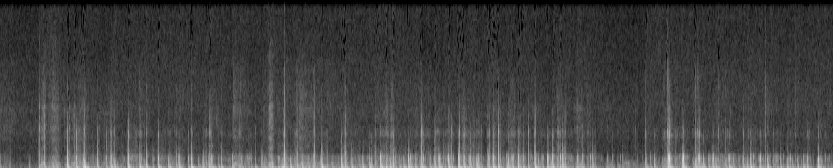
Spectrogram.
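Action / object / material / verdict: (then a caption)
tap / thin cork sheet / cork / none. A thin cork sheet, curved over a binaural microphone and hollow underneath, is tapped quickly with the long acrylic nails of both hands. The taps are dull, hollow and bassy, with short clicky attacks that blur into a dense, uneven patter. The tapping pauses briefly near the six-second mark, then resumes.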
